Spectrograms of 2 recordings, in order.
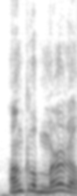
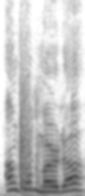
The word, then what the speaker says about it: Uncle Murda: see key put an uncle murder which obviously is not spelled like murder it's with a because that makes it different it's not racist well obvious with an uncle murder with an ER right right yeah right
